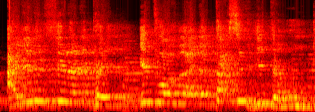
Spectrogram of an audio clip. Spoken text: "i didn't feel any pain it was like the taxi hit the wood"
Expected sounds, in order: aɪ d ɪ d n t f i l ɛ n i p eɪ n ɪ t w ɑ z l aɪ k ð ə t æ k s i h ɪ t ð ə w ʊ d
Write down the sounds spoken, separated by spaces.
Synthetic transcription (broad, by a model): aɪ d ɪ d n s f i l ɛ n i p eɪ ɪ t w ɑ z l aɪ k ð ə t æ s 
